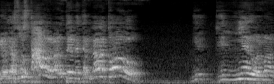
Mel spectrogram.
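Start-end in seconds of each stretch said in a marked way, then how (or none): 0.0-2.9 excited shout. Retold or imitated. Preacher reliving his first sermon in prison, excited shout. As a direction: blurt it out as if the fear is back.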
